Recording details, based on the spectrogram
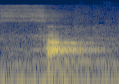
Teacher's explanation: Sifatnya adalah hamas karena ada desisnya, ya, ada desisnya. Atau juga sifatnya ismat.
